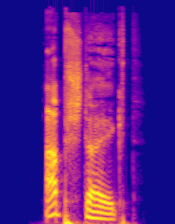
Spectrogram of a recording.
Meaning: inflection of absteigen: 1. third-person singular dependent present 2. second-person plural dependent present
- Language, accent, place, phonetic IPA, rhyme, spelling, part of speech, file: German, Germany, Berlin, [ˈapˌʃtaɪ̯kt], -apʃtaɪ̯kt, absteigt, verb, De-absteigt.ogg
